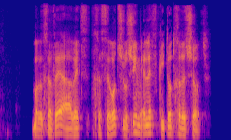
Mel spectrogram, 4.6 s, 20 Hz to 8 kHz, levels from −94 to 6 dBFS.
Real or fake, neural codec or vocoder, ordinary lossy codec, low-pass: fake; codec, 16 kHz, 16 kbps, FunCodec, trained on Chinese and English, 50 frames a second; AAC, 32 kbps; 7.2 kHz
